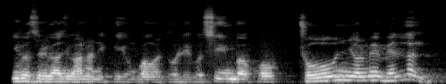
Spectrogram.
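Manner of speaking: low, earnest prayer voice; closing prayer. Acted. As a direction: pray over the congregation, steady and humble. Pastor leads closing prayer. (목사가 성도를 위해 낮고 간절하게 기도하듯)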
